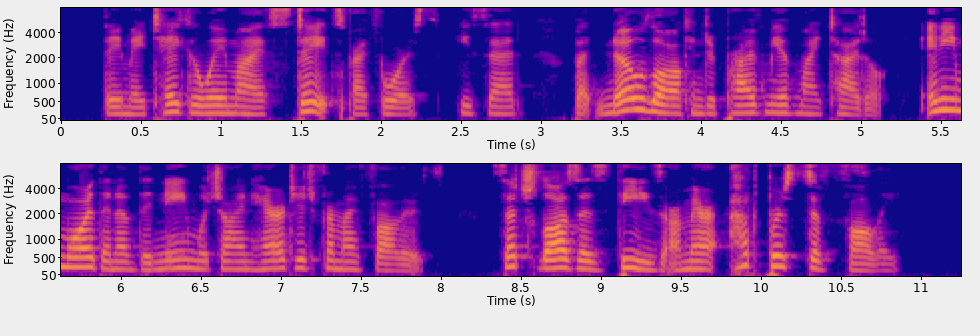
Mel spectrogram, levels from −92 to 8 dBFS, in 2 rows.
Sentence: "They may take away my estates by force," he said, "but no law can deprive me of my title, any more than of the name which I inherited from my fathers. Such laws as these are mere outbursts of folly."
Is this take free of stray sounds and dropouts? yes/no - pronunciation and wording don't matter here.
yes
